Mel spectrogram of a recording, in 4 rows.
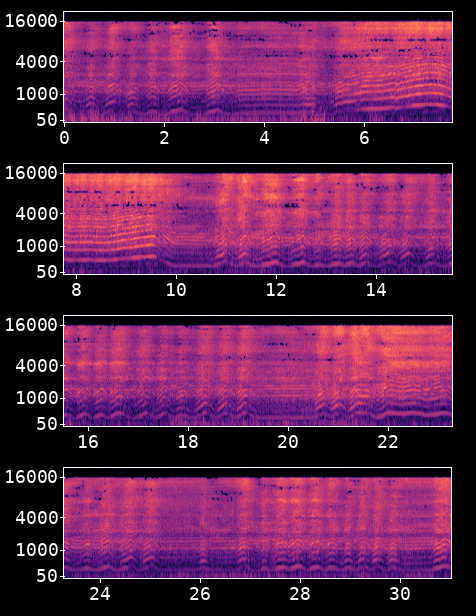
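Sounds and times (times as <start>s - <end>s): small nitro engine revving: 0.0s - 31.0s.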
